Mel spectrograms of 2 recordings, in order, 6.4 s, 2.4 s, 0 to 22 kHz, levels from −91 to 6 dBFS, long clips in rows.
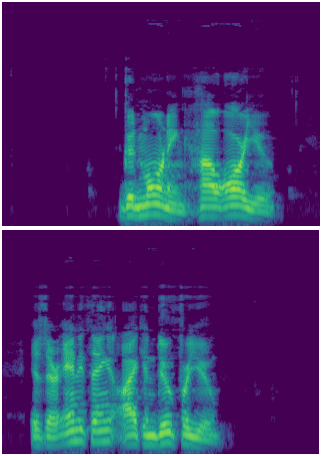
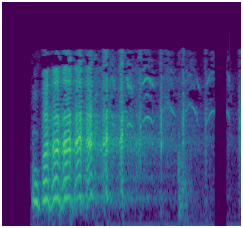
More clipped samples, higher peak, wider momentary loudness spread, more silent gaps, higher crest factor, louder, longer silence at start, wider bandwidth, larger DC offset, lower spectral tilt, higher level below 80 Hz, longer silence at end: neither; about the same, -2 dBFS vs -4 dBFS; second, 13 LU vs 22 LU; second, none vs 2.14-2.24 s; about the same, 16 dB vs 20 dB; first, -16 LUFS vs -19 LUFS; first, 1.2 s vs 0.3 s; second, 7.8 kHz vs 10.5 kHz; neither; first, -6.5 dB/octave vs 1 dB/octave; about the same, -70 dBFS vs -72 dBFS; first, 1 s vs 0.1 s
